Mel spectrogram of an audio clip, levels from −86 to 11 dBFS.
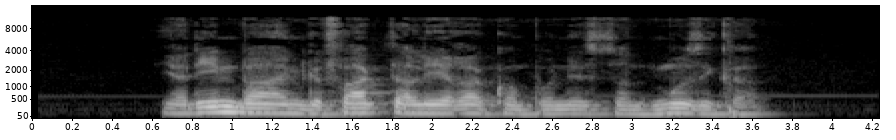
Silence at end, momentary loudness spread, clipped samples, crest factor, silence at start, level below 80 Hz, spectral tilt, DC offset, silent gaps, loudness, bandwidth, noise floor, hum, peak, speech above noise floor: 0.55 s; 13 LU; under 0.1%; 16 dB; 0.65 s; -46 dBFS; -7.5 dB/octave; under 0.1%; none; -21 LUFS; 11.5 kHz; -67 dBFS; none; -6 dBFS; 47 dB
